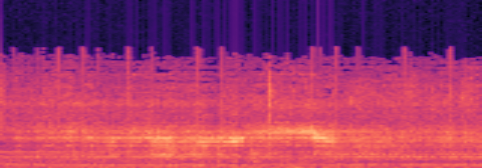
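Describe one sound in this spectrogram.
A drill bit grinds into metal.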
